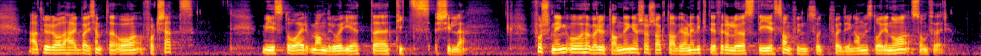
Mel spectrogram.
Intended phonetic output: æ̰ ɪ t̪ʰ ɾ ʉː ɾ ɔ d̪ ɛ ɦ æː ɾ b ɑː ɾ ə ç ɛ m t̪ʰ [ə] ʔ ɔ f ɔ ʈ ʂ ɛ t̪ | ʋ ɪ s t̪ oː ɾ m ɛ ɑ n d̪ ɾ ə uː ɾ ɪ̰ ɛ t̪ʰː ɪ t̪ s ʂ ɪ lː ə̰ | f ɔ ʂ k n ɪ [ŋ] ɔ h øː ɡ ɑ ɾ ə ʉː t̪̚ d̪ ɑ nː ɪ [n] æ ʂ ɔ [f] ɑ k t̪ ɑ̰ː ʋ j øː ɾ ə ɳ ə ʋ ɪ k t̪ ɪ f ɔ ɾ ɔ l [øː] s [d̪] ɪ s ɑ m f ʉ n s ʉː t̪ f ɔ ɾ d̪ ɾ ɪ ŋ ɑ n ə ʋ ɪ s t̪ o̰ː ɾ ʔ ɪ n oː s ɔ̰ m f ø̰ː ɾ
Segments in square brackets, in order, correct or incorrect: correct, correct, incorrect: ŋ, incorrect: ʂ, correct, correct

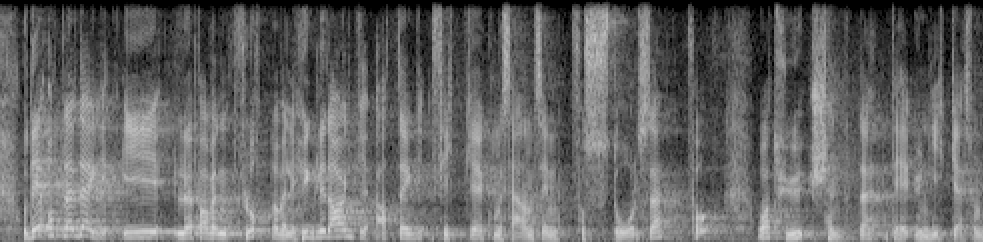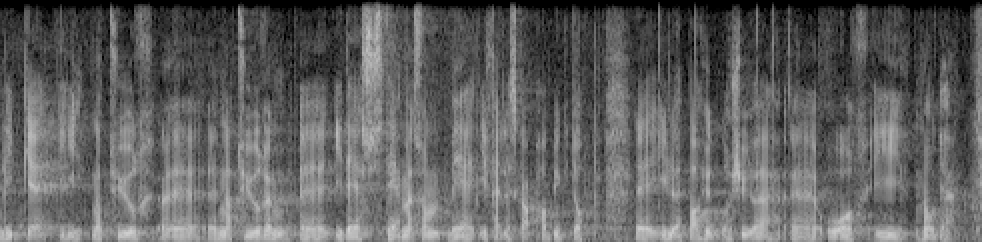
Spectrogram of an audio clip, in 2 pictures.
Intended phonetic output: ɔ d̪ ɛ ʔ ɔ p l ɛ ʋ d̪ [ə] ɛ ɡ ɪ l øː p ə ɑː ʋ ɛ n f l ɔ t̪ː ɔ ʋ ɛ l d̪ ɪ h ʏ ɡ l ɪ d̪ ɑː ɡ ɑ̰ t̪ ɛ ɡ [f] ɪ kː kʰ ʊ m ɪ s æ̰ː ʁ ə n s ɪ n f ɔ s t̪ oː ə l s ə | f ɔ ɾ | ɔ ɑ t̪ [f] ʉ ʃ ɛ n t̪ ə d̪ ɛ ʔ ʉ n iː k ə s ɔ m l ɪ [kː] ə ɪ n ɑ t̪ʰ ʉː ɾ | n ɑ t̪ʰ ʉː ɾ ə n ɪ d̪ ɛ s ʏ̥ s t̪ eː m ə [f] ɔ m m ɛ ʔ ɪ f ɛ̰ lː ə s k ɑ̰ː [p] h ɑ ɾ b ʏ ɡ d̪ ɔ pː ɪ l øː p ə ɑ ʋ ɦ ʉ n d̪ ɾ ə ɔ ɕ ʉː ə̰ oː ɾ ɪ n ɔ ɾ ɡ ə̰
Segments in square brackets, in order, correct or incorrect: correct, correct, incorrect: h, incorrect: ɡː, incorrect: s, correct

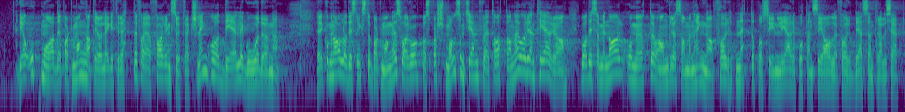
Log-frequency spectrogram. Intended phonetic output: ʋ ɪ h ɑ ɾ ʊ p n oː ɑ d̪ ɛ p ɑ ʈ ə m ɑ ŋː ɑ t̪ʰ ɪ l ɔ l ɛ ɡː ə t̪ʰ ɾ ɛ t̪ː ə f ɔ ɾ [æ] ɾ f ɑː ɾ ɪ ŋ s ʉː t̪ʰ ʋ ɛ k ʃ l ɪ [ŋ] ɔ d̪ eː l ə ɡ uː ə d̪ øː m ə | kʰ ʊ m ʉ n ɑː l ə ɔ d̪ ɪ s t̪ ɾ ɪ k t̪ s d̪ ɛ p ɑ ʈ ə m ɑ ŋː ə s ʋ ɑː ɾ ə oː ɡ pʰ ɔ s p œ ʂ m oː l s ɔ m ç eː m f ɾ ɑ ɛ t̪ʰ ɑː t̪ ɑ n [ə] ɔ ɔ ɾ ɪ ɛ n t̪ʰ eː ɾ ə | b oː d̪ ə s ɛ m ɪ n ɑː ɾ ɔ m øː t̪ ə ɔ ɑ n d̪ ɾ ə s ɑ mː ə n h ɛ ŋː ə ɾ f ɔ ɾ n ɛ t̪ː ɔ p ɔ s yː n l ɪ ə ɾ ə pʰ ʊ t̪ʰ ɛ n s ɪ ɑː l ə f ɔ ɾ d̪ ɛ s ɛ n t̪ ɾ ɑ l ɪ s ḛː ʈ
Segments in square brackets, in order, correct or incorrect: correct, correct, correct

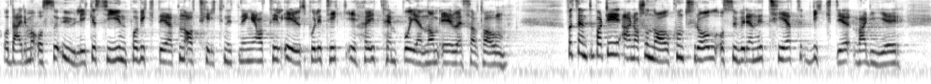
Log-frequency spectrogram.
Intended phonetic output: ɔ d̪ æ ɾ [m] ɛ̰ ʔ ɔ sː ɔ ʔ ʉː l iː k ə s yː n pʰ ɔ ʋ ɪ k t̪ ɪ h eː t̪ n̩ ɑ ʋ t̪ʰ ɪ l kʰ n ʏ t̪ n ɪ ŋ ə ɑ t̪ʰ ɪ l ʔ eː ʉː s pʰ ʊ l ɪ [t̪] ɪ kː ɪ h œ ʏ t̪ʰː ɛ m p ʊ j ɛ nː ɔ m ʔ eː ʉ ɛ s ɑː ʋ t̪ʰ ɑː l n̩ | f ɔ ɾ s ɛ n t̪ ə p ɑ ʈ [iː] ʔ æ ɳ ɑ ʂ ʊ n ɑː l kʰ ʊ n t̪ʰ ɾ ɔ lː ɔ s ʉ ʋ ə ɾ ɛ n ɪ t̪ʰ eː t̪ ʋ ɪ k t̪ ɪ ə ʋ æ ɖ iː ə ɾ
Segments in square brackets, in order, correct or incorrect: correct, incorrect: t̪ʰ, correct

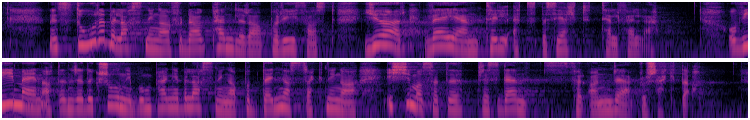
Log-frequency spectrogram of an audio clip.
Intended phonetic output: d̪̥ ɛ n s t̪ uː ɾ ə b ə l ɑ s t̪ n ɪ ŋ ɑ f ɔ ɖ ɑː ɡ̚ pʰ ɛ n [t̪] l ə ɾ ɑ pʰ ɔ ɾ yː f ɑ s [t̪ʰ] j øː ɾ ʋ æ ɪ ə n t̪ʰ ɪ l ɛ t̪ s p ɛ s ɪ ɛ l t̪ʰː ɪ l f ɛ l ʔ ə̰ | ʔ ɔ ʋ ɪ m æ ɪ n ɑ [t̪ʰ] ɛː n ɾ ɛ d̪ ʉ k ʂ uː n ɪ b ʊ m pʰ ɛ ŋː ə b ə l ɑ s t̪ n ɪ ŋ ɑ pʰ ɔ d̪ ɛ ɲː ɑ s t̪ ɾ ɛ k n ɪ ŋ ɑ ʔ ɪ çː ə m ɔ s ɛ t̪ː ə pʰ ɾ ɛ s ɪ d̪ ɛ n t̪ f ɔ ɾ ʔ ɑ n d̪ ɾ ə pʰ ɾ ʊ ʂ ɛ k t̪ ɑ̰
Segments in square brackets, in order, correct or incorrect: incorrect: d̪, incorrect: t̪, incorrect: t̪

